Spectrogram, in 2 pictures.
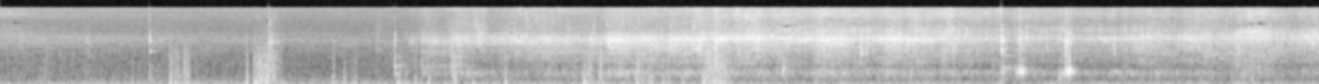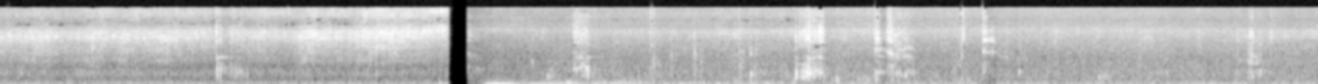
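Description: Food sizzling as it fries in a pan, with a utensil stirring and scraping it in short clicks and knocks. The sizzle builds up about three seconds in and carries on after a brief dropout about two-thirds of the way through.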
